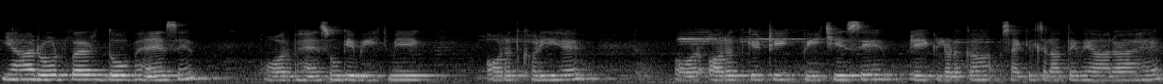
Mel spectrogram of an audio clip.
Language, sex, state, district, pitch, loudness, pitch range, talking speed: Hindi, female, Uttar Pradesh, Muzaffarnagar, 210 Hz, -27 LUFS, 200-220 Hz, 150 wpm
